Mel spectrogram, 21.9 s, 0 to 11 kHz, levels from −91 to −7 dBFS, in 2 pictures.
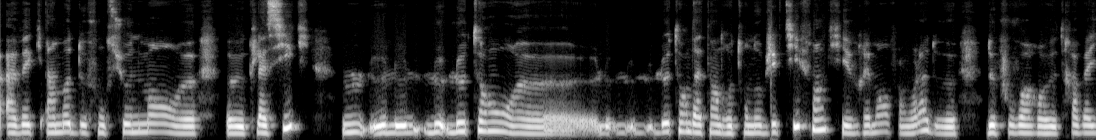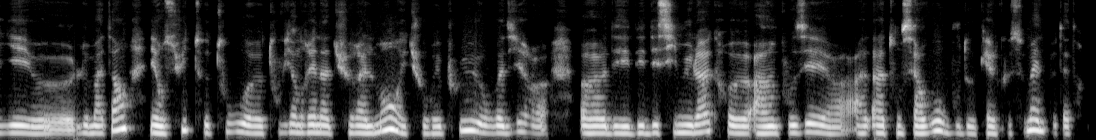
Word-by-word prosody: avec 185 +1 0
un 185 0 0
mode 195 0 0
de 180 0 -1
fonctionnement, 190 +1 -3
heu 165 0 +3 0.3
heu, 165 0 +7
classique. 185 - +3 0.3
L 190 - 0 0.2
le 175 +2 +7
le 180 +5 +5
le 195 0 +4
le 210 +3 +3
temps, 215 -4 0
heu, 170 - -2
le 335 -1 -2
le - - -12
le 315 - -8
le 400 +5 +2
temps 215 - -3
d'atteindre 185 -3 0
ton 175 +1 -3
objectif, 195 - +2
hein, 250 0 +5
qui 230 -9 -2
est - - +1
vraiment, 180 +3 -6
enfin, 185 -5 -11
voilà, 180 +8 -1
de 160 -5 -1 0.3
de 180 - +8
pouvoir, 175 -1 -1
heu, 165 0 +3
travailler, 175 0 0
heu, 85 - -1
le 175 0 -4
matin 235 +11 +2 0.2
et 175 - +6
ensuite 235 +9 -2 0.2
tout, 200 -1 -3
heu, 170 -1 -1
tout 180 - -18
viendrait 185 0 -2
naturellement 175 +7 +2
et 170 - -4
tu 170 - -9
aurais 165 0 -3
plus, 235 +5 0
on 175 -2 -3
va 170 0 +2
dire, 195 +3 -9 0.5
heu, 170 -1 +3
des 165 0 -1
des 175 +2 -3
des 180 +3 -2
simulacres, 185 +3 -1
heu, 170 -1 +2
à 170 - -1
imposer 175 +3 +1
à 155 -1 -5 0.3
à 180 - -1
à 175 - 0
ton 170 +1 -8
cerveau 170 +7 +2
au 210 - -6
bout 170 -1 -12
de 160 -1 -6
quelques 165 0 -6
semaines 235 +6 0
peut-être. 170 -6 -11
180 Hz, 190 wpm, -19 LUFS, 170-200 Hz, 0.5 s, de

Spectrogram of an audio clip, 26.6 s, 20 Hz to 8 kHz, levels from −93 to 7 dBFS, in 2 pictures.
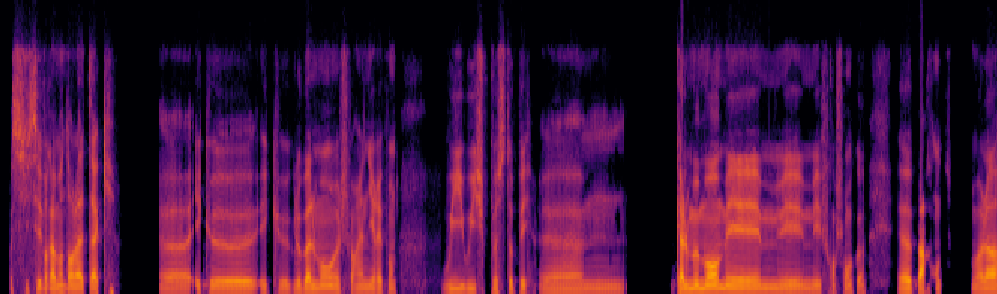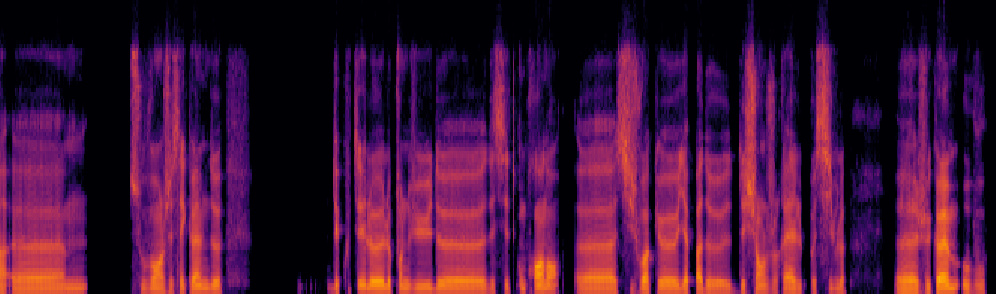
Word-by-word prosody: Si 125 - -4
c'est 125 +1 -2
vraiment 125 +6 +2
dans 110 -7 +2
l'attaque, 95 0 +2 0.6
heu 85 -2 -3
et 90 - -4
que 85 -2 0
et 80 +1 -7
que 80 -1 -9
globalement, 90 +5 +1
heu, - - -1
je - - -11
peux - - -5
rien 95 +2 -4
y 95 - -3
répondre, 115 +7 -4 0.6
oui, 105 -1 -3
oui 95 +2 -4
je 90 - -4
peux - - -6
stopper, - - -5
hem. 75 -2 -6 0.7
Calmement 110 +2 +7
mais 90 -6 +4
mais 85 -2 -1
mais 80 +1 -4
franchement - - -8
quoi. - - -8 0.4
Heu, 90 -2 +3
par - - +7
contre - - -10 0.3
voilà, 95 +2 +4
hem, 80 -1 -2 0.6
souvent 120 +1 -1
j'essaie 115 -1 -4
quand 115 - 0
même 105 +1 0
de 95 -2 -1 1.4
d'écouter 110 -1 -4
le 100 -1 +5
le 95 - 0
point 110 - -5
de 105 - -3
vue, 105 +1 -3
de 85 -3 +1
d'essayer 90 +3 -7
de - - -16
comprendre, 115 +2 +3 0.2
heu, 80 0 +1
si 105 - -3
je - - -8
vois 115 +1 +3
qu'il 90 -5 0
y 85 - -3
a - - +1
pas - - +1
de 80 -4 -3
d'échanges 95 +1 -1
réels 90 -1 0
possibles, 110 +6 -6 0.7
heu, 90 -1 +3
je - - -7
vais - - -6
quand - - +7
même 115 0 +8
au 110 - -2
bout. 110 +3 -11
90 Hz, 155 wpm, -23 LUFS, 85-105 Hz, 1.4 s, même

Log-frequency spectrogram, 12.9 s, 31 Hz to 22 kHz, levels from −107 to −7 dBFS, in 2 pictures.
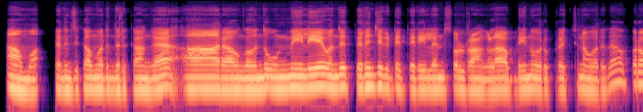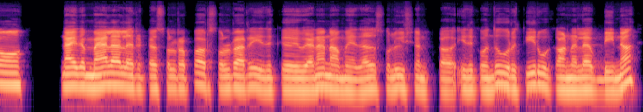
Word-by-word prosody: ஆமா. 110 -2 +2 0.2
தெரிஞ்சிக்காம 120 +1 -1
இருந்திருக்காங்க. 115 0 -2 0.4
ஆர் 120 0 +5
அவுங்க 115 0 +1
வந்து 120 +2 +2
உண்மையிலே 130 +2 +4
வந்து 130 +2 +2
தெரிஞ்சுக்கிட்டு 130 -1 0
தெரியலேன்னு 120 0 -1
சொல்றாங்களா? 115 -1 0
அப்டீன்னு 115 +2 -3
ஒரு 110 - -8
பிரச்சனை 115 +1 -6
வருது. 110 +7 -6
அப்பறம் 160 -2 +1 0.5
நான் 145 +1 +6
இத 140 - +2
மேலாளர்ட்ட 135 -4 +3
சொல்றப்போ 125 +2 -5
அவரு 140 - -3
சொல்றாரு, 125 +1 0
"இதுக்கு 120 +1 -4 0.2
வேணா 120 +4 +2
நம்ம 115 -1 0
ஏதாவது 115 +2 -1
சொல்யூஷன் 120 -2 -4
ப 110 - -2 0.2
இதுக்கு 120 -1 -3
வந்து 135 +7 -2
ஒரு 120 - -1
தீர்வு 150 -1 -1
காணல"" 115 0 +2
அப்டீன்னா 110 - +1
120 Hz, 160 wpm, -22 LUFS, 115-130 Hz, 0.5 s, நான்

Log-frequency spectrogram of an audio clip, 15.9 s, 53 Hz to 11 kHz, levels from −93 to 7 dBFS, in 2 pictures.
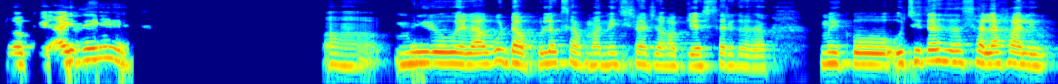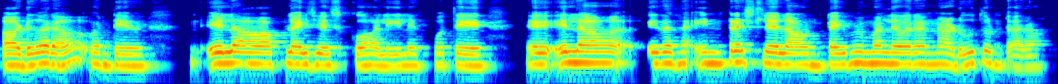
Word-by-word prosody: Okay. 190 0 -6
అయితే 225 +4 +5 1.8
ఆ! - - -4 0.6
మీరు 205 0 +4 0.2
ఎలాగో 190 +4 +2
డబ్బులకు 195 +1 +1
సంబంధించిన 190 0 -4
జాబ్ 175 -1 -4
చేస్తరు 175 +1 -3
గదా! 160 -2 -6 0.5
మీకు 200 0 0 0.3
ఉచిత 230 +3 -1 0.2
స - - +1
సలహాలు 200 -2 +3 0.3
అడగరా? 185 +1 +3 0.2
అంటే 180 -2 -3 0.7
ఎలా 205 +1 +4 0.2
అప్లై 195 0 +1
జెసుకోవాలి? 180 -1 -2
లేకపోతే 185 +1 -4 0.5
ఏ - - +4 0.2
ఎలా 210 0 +4 0.5
ఏదైనా 205 0 -1
ఇంట్రెస్ట్‌లు 220 +1 +1
ఎలా 190 -1 +2
ఉంటాయి? 185 +1 -1
మిమ్మల్ని 200 -1 +1
ఎవరైనా 195 0 -1
అడుగుతుంటారా? 180 -3 -5
195 Hz, 110 wpm, -23 LUFS, 180-205 Hz, 1.8 s, అయితే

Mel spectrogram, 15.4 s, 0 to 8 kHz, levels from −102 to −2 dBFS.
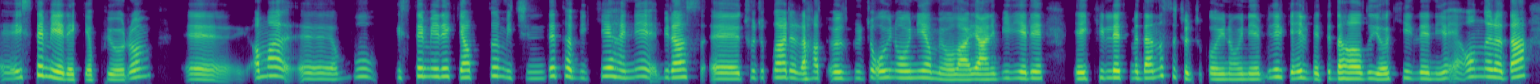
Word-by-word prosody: istemeyerek 235 - +3
yapıyorum, 180 - -2 0.4
eee, 185 -2 -3
ama, 295 +3 +2
eee, 200 -1 -4 0.2
bu 275 -2 -8 0.2
istemeyerek 285 +2 +1
yaptığım 255 +3 0
için 225 -2 -12
de 300 - +2
tabii 245 -6 -2
ki, 295 +6 +1
hani, 265 +1 -3
biraz, 260 +1 +2
eee, 205 0 +2
çocuklar 250 +2 0
da 235 -3 0
rahat, 215 +3 -1
özgürce 225 0 -2
oyun 245 +1 +1
oynayamıyorlar, 225 -7 +1
yani, 190 0 +3
bir 230 0 -9
yeri, 225 0 +2 0.3
eee, 215 +1 +4
kirletmeden 240 +1 +2
nasıl 310 -2 -7
çocuk 205 -6 -5
oyun 190 0 +1
oynayabilir 195 +8 -2
ki? 260 - -31
Elbette 220 -2 -2
dağılıyor, 210 -2 +4
kirleniyor, 210 0 -3
eee, - - -7
onlara 270 -2 +1
da, 275 +4 +6
230 Hz, 145 wpm, -23 LUFS, 205-255 Hz, 0.4 s, da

